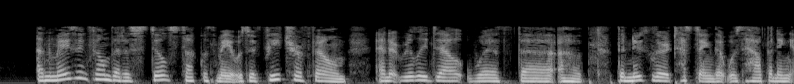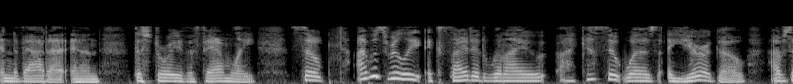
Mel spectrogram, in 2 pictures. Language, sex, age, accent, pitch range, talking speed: English, female, 50-69, American, 140-175 Hz, 195 wpm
